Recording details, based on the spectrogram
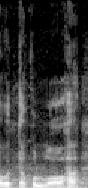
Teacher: اور لفظ اللہ سے پہلے قاف کے اوپر پیش ہے، لام کو بولڈ کریں گے ایک الف کے برابر لمبا بھی کریں گے کھڑی زبر کی وجہ سے. لام کھڑی زبر لا ہا زبر ہا.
